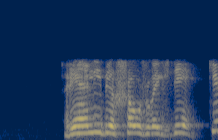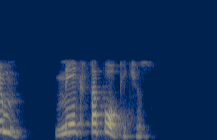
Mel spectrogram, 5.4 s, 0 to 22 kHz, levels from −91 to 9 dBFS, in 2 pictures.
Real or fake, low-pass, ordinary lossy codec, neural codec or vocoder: real; 3.6 kHz; Opus, 16 kbps; none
